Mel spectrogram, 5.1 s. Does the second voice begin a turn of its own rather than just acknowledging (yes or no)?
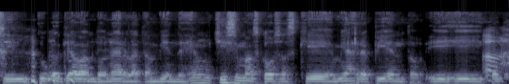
no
